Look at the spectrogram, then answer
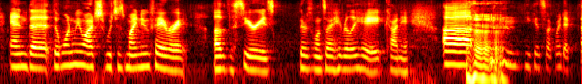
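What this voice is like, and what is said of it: Voice starting to give out. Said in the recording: “My voice is starting to go.”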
